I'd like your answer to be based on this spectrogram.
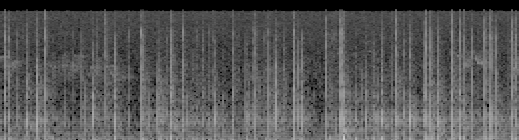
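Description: A clear plastic zip bag full of hair rollers, turned on its side, is tapped quickly with long nails. The result is a fast, steady run of short, dry clicking taps with a low, hollow thud and faint plastic crackle, each dying away almost instantly. One tap lands noticeably harder about two-thirds of the way through.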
